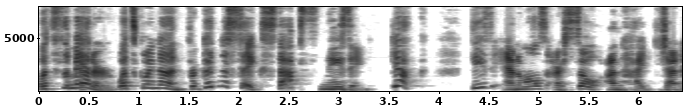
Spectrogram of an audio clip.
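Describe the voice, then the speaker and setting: Loud and squeaky, a woman does a put-on character voice at a high pitch and a moderate pace. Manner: loud, disgusted.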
